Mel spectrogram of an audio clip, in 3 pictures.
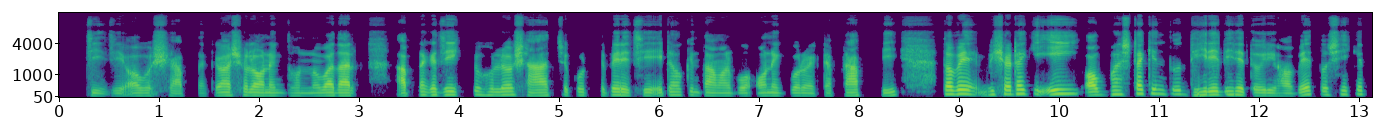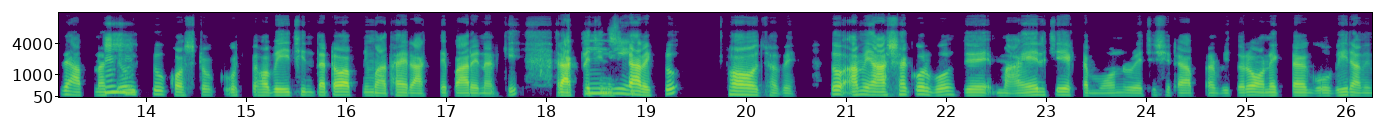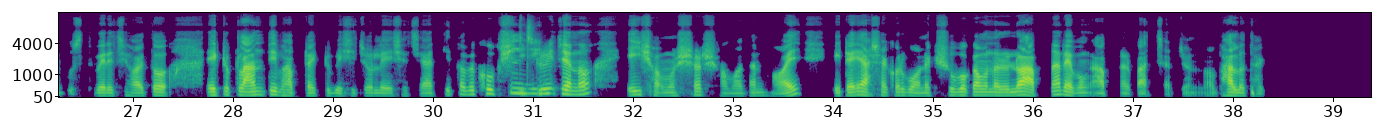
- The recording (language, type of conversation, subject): Bengali, advice, সন্ধ্যায় কীভাবে আমি শান্ত ও নিয়মিত রুটিন গড়ে তুলতে পারি?
- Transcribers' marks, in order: other noise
